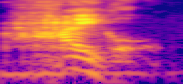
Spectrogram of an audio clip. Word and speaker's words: Hegel: Plato is one, but one was real interesting was the dude Friedrich Hegel.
